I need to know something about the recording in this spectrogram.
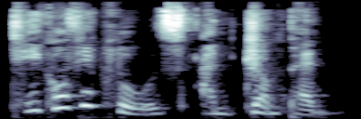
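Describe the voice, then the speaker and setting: A woman voicing a sly, courteous and bossy male cat servant in a storybook, smooth-talking and commanding. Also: medium pitch, huge pitch swings, normal speed, mellow, heavily acted.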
